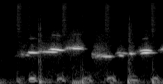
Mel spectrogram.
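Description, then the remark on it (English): Someone whistles a short, bouncy tune, the clear pitched tone gliding between notes in a lilting rhythm, with soft thumping accompaniment underneath and no talking. “There's a great whistle part in this song.”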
